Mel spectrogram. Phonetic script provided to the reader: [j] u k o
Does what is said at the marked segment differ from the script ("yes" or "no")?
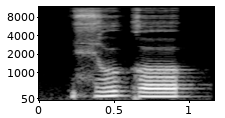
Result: yes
